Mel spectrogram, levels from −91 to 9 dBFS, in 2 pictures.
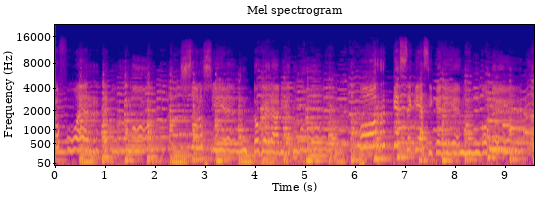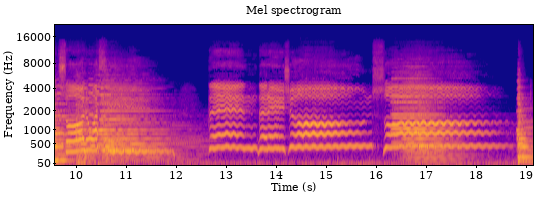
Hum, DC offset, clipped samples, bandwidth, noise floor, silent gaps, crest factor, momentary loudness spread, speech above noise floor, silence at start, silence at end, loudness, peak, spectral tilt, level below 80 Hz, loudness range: none; under 0.1%; under 0.1%; 14 kHz; -40 dBFS; none; 14 dB; 12 LU; 25 dB; 0 s; 0 s; -16 LUFS; -2 dBFS; -6 dB/octave; -34 dBFS; 3 LU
